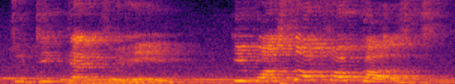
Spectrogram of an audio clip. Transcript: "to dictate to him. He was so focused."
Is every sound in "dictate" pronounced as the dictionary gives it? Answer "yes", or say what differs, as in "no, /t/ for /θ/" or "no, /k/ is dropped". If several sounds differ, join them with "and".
no, /k/ is dropped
